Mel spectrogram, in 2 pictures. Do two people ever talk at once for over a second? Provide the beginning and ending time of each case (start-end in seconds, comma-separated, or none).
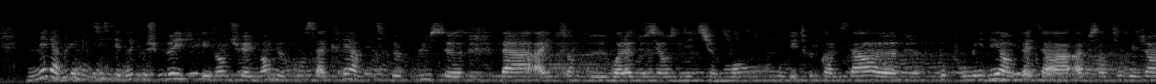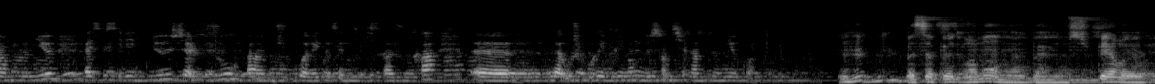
none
